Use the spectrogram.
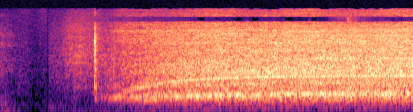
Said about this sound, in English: A hairdryer? This will melt the ice and evaporate the remaining fluid.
